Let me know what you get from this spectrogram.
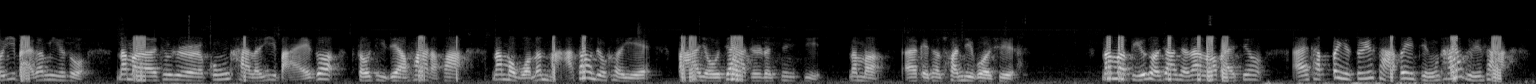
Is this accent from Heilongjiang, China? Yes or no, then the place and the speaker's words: no; Tianjin, China; 我来自天津。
